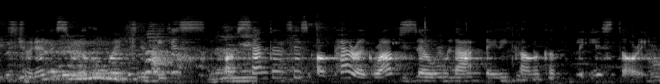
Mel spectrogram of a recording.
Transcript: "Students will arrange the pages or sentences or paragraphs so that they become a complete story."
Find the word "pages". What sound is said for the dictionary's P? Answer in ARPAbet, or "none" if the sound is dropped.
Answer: B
